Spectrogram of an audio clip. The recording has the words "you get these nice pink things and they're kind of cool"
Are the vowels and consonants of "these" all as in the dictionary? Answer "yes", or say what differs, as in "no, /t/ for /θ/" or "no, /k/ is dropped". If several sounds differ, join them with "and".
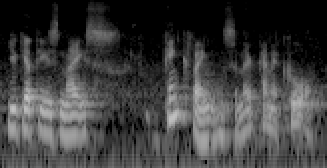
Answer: yes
